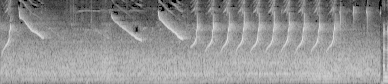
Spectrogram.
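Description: Northern Cardinal song: three long, clear down-slurred whistles, then a rapid run of about ten short, bright rising chips, over a faint background hiss.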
